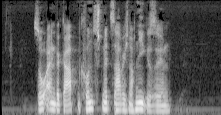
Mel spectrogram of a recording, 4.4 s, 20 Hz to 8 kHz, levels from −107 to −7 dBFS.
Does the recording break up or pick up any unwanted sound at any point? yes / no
no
